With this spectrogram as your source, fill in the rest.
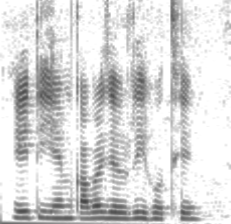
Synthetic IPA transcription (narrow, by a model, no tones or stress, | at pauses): eʈiemkabaɾd͡ʑoɾuɾiɦot̪ʰe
